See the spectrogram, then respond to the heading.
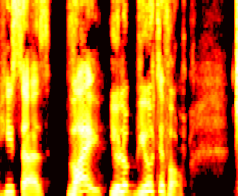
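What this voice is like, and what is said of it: Put-on German accent. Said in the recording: “with a German accent ... The German accent ... that's perfect ... I could just convince myself I'm German”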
